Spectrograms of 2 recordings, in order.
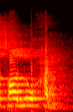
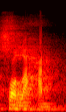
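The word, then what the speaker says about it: صلحت: Jadi kalau nanti ada ustadz ustazah ceramah, idza soluhat, salah. Yang benar adalah solahat.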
